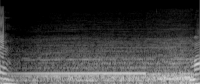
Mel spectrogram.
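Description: Kawasaki ZX-25R's inline-four engine running at steady revs while riding, a steady hum over low road and wind rumble.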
